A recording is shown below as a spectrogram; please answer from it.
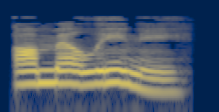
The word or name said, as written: ameline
